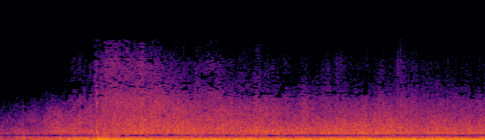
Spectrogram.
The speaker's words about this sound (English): Then the loud crack of a sonic boom rent the atmosphere,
